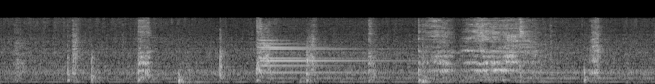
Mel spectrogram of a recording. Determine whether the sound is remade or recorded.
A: recorded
